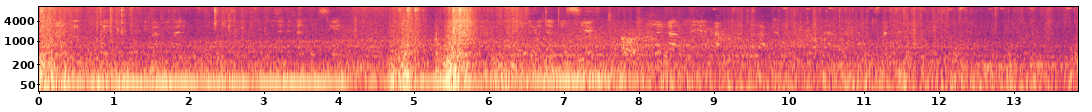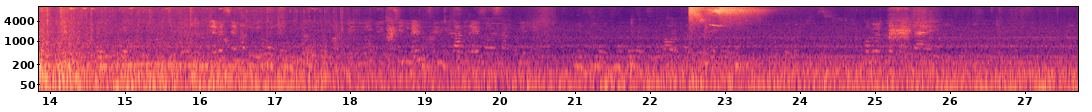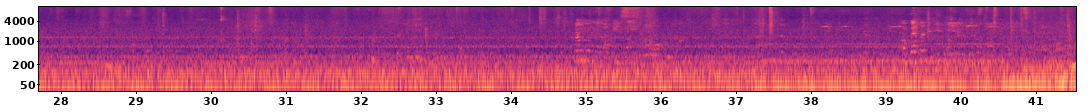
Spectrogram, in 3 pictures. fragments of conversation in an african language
0.5 28.4

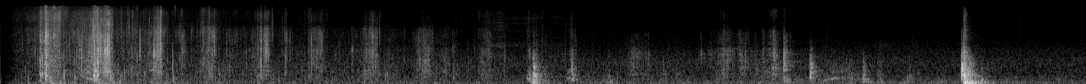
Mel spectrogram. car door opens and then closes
7.4 10.0

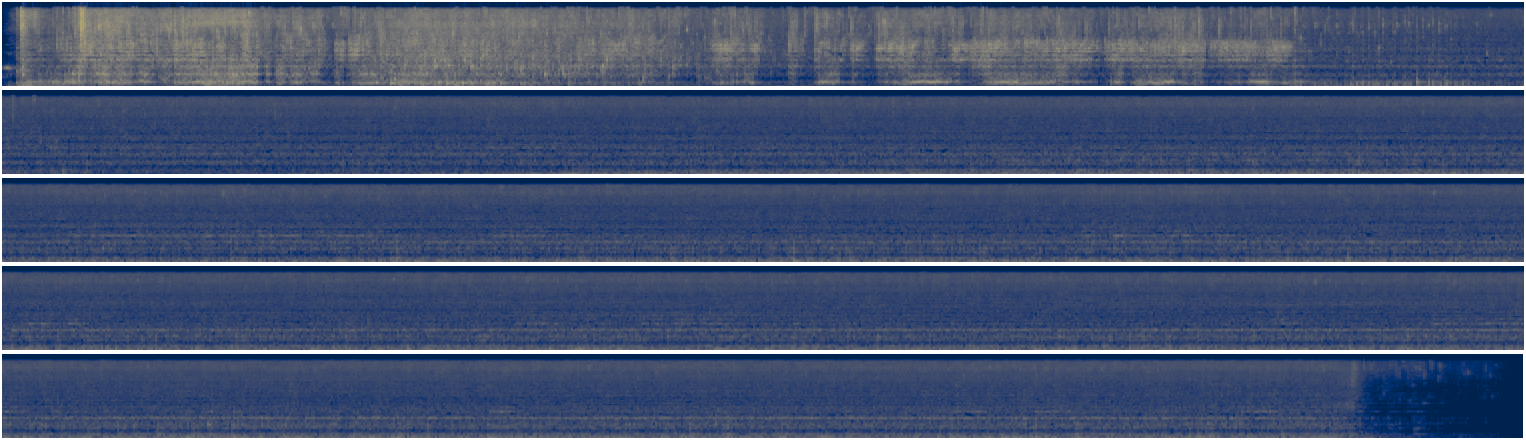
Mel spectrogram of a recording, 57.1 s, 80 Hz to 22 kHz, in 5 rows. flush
0.0 12.6

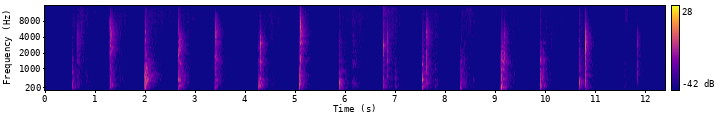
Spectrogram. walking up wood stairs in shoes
0.6 3.6, 5.9 11.0

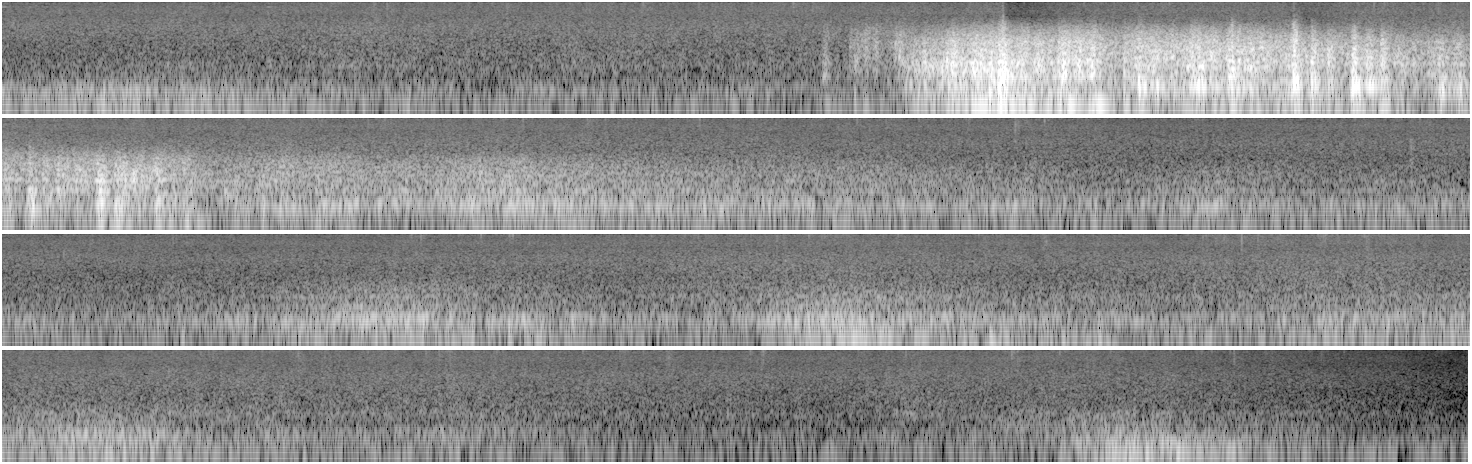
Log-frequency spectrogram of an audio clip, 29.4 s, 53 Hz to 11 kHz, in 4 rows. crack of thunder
4.1 11.7

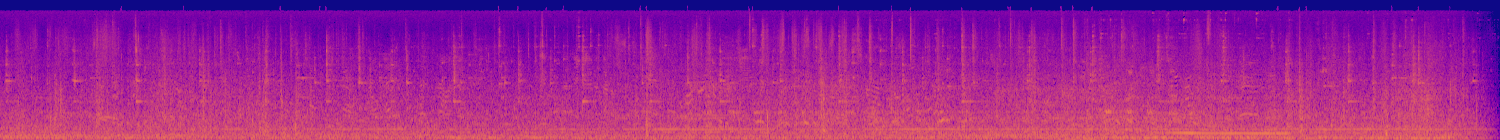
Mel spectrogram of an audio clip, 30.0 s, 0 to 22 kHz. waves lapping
12.0 29.8

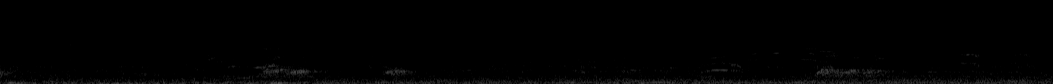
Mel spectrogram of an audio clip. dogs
2.6 3.2, 3.8 4.3, 8.2 9.0

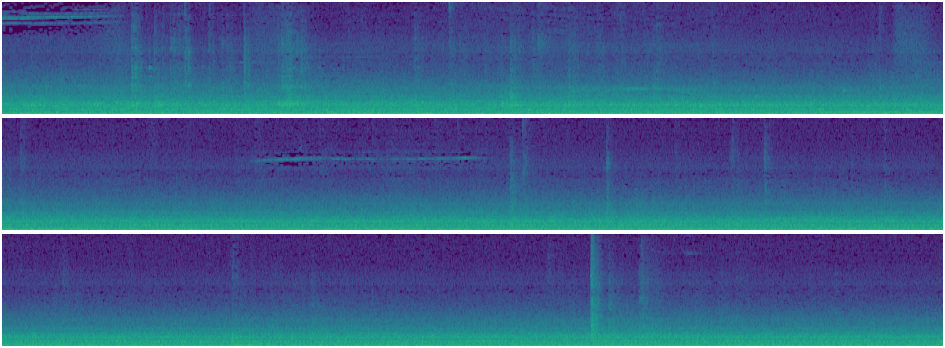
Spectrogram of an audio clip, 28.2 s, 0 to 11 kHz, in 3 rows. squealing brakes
0.0 2.0, 5.2 7.4, 11.7 15.0

